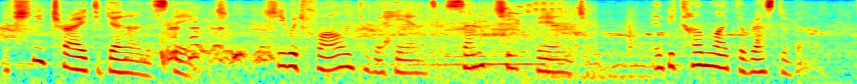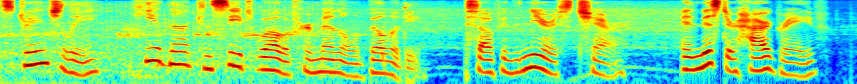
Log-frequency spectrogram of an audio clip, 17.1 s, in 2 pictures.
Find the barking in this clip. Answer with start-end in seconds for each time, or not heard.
1.3-2.9.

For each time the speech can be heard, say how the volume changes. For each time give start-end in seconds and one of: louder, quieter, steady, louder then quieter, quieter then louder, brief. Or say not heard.
0.0-16.8 steady.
